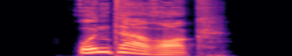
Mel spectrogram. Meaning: petticoat (woman's garment worn under a skirt)
- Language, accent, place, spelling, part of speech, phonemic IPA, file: German, Germany, Berlin, Unterrock, noun, /ˈʊntɐˌʁɔk/, De-Unterrock.ogg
